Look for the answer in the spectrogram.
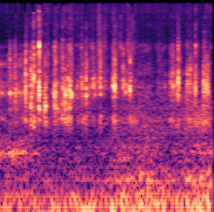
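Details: New GHD Gold Classic hair straightener (replacement unit): quick bursts of light high-pitched clicking when shaken, something loose rattling inside; older GHD stylers don't rattle; owner considers it faulty.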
